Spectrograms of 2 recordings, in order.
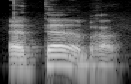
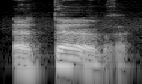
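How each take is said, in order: First: Un timbre with nasal un and in; French model word. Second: Un timbre repeated, nasal vowels kept; repeat for students. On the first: Teacher models Un timbre for learners. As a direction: say Un timbre clearly. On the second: Teacher repeats Un timbre for class. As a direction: say Un timbre again for copying. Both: Shown as a demonstration. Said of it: "repeat after me".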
